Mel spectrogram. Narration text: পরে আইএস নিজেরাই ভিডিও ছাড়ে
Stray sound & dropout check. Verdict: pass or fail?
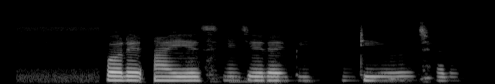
pass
